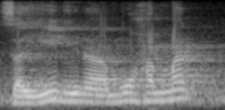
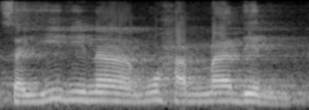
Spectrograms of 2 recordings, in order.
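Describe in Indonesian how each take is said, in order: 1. Nama itu berakhir dengan bunyi d saja. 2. Nama itu berakhir dengan suku kata -in tambahan. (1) "dia sukun tadi ni untuk darurah syairiyah" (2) "Kalau dibaca Sayyidina Muhammadin, hambanya dari baik dia akan jadi maksur"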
